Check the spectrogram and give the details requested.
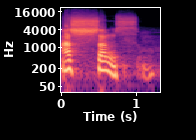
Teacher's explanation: huruf lam itu berdekatan dengan huruf setelahnya secara tempat keluar, maka lam akan tidak bisa dilihat. Tidak bisa terdengar suaranya. Makanya dibacanya dengan asy-syams. · Mana suara lamnya enggak muncul. Nah, makanya para ulama menyebutnya dengan lam syamsiyah.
